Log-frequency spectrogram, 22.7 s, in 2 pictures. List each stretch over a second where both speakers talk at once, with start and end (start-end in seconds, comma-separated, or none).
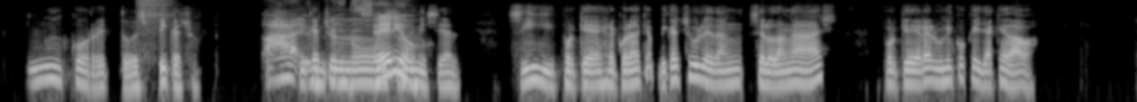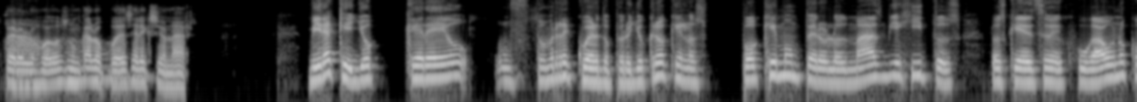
3.0-4.4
